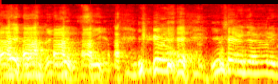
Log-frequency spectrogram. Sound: laughter

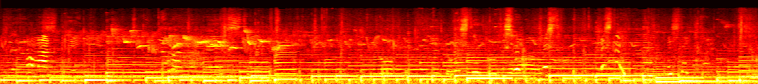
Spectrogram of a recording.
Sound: voices in the distance

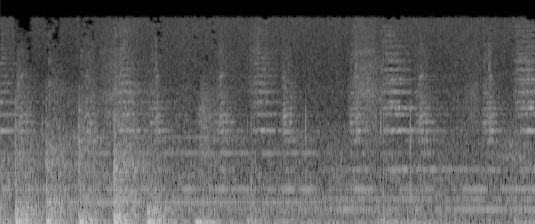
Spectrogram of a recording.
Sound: footsteps

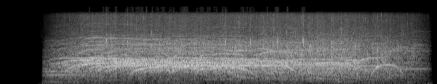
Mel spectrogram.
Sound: applause

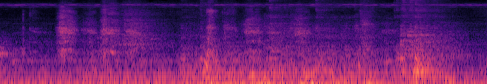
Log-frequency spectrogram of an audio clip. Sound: a door opens elsewhere on the ship

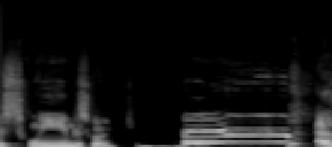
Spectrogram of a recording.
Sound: squeems

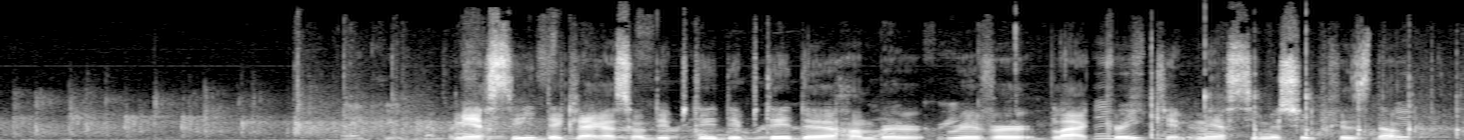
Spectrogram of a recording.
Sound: some Applause

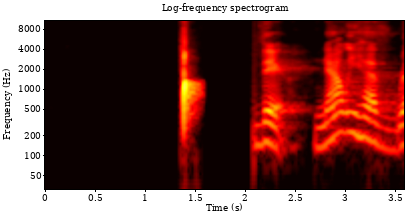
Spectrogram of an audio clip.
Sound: pop

